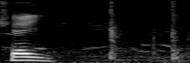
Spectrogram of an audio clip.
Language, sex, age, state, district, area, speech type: Kashmiri, male, 30-45, Jammu and Kashmir, Kupwara, rural, read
